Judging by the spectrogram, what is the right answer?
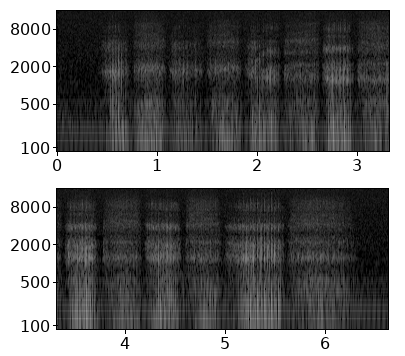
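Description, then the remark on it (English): A voice imitates a cat's purr with a steady run of about ten raspy, rhythmic pulses, moderately loud, with no other talking during the sound. “but he just kind of, you just hear that purring sound.”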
